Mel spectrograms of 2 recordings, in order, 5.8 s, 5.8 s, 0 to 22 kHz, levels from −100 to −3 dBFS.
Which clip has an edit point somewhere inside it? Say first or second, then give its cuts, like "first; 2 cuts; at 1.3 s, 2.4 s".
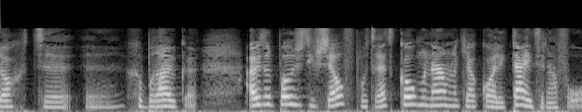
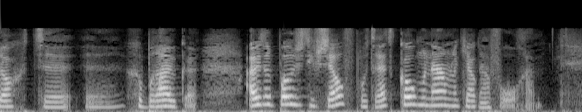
second; 1 cut; at 4.8 s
